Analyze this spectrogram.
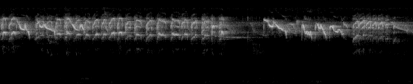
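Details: White-eye lure call to attract white-eyes: busy high twitter of fast swooping chirps, a short quiet gap, then more rapid chattering; no background sounds.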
